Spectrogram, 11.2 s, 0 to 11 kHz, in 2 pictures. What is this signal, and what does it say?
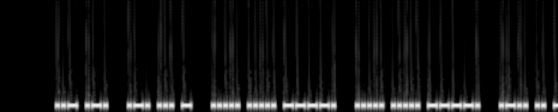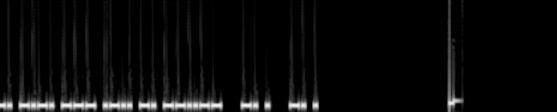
Morse code, heard as a keyed tone, about 37 wpm, 700 Hz. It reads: UR RST 559 559 LINCOLN, NE NE
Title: Practice QSO - Exchange 1 - Beginning - 40wpm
